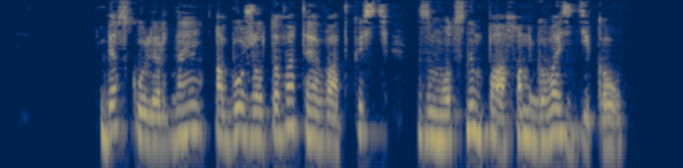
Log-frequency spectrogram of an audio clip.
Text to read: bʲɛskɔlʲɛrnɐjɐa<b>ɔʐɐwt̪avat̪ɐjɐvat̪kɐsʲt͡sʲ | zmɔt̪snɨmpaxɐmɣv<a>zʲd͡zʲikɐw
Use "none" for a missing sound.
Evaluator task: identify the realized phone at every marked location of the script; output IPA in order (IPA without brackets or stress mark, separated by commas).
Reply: b, a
